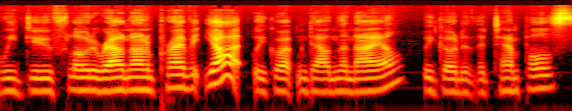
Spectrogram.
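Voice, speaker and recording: A woman with a very deep, low pitch speaks in a warm, upbeat tone with an American accent, recorded very cleanly against a silent background with a dry, close sound and no echo. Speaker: radio host. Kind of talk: casual radio interview. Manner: warm, chatty, upbeat.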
